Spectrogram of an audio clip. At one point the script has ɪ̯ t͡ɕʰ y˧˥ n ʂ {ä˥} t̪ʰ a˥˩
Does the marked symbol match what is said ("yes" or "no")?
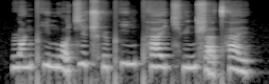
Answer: no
